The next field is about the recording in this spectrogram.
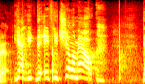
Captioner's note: none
